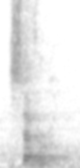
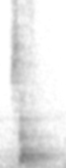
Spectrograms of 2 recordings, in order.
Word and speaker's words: several: Nevertheless, some dictionaries do give you the form several and it's not entirely possible. It's not entirely obsolete, but for general purposes, general general general purposes, I would recommend several as the normal pronunciation.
